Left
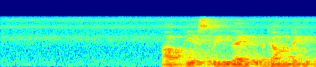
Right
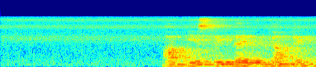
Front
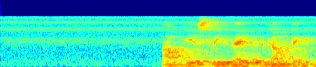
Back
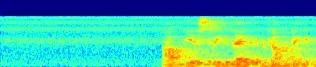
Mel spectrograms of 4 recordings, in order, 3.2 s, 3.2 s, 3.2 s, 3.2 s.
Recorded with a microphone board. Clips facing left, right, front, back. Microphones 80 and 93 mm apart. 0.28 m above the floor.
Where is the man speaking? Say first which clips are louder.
Left 2 dB, back 1 dB; 80° left, 4 m.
